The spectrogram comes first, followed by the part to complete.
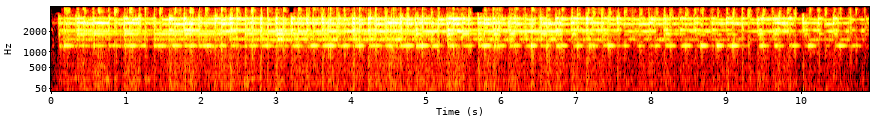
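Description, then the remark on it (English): A bell rings continuously for about eleven seconds, a bright, high metallic tone with a rapid shimmering flutter and steady loudness, with no voices. “I want to ring the bell for self-invested and the astrology class in self-invested.”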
